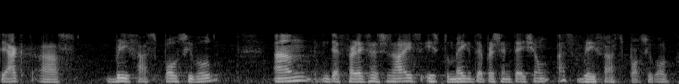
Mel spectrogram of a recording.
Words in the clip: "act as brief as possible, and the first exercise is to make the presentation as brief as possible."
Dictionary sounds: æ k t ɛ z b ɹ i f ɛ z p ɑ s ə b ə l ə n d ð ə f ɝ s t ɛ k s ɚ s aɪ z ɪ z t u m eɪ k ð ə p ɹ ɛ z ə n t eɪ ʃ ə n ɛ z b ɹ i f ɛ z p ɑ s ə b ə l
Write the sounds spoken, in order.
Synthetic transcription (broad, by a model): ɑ k t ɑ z b ɹ i f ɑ s p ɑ s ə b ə l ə n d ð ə f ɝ t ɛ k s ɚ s aɪ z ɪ s t u m eɪ k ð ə p ɹ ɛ s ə n t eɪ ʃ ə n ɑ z b ɹ i f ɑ s p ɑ s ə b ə l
